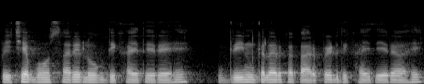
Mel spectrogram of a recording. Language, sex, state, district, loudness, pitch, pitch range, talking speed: Hindi, male, Chhattisgarh, Bilaspur, -20 LUFS, 105 Hz, 105-110 Hz, 225 wpm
